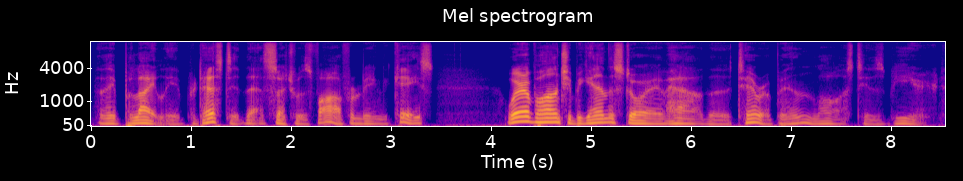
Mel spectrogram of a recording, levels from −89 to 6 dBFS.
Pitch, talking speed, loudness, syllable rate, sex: 115 Hz, 160 wpm, -21 LUFS, 4.6 syllables/s, male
